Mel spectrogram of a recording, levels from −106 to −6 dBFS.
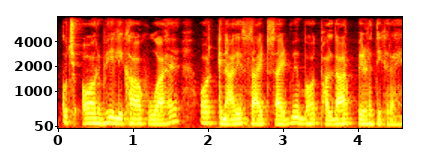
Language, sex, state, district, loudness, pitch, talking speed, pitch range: Hindi, male, Punjab, Kapurthala, -17 LUFS, 125 Hz, 220 wpm, 115-135 Hz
